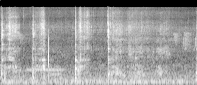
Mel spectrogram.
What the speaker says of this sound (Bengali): আমি এমনভাবে নাড়াচাড়া করলাম, মিশাই নিচ্ছি।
